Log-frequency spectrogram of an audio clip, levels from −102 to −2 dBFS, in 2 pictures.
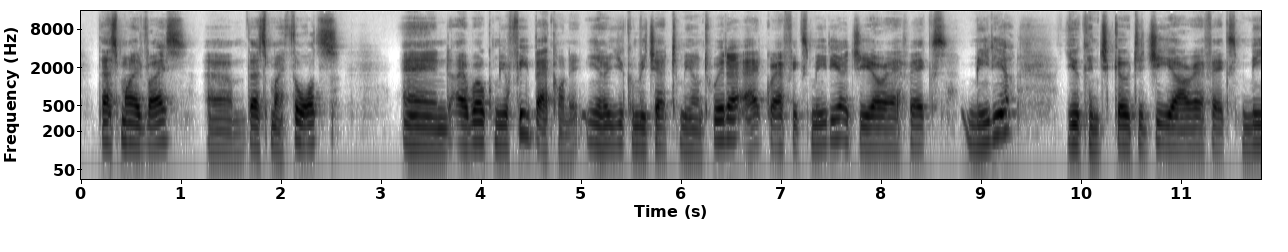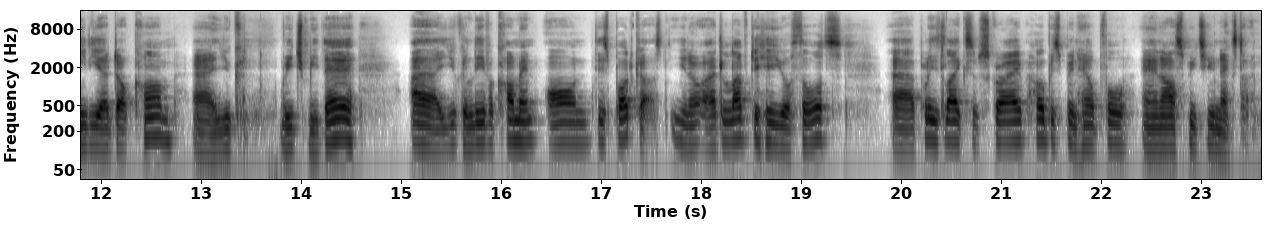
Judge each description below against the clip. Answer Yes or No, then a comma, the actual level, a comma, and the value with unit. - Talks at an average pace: Yes, average, 185 wpm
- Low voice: Yes, low, 125 Hz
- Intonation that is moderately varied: Yes, average, 4.2 semitones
